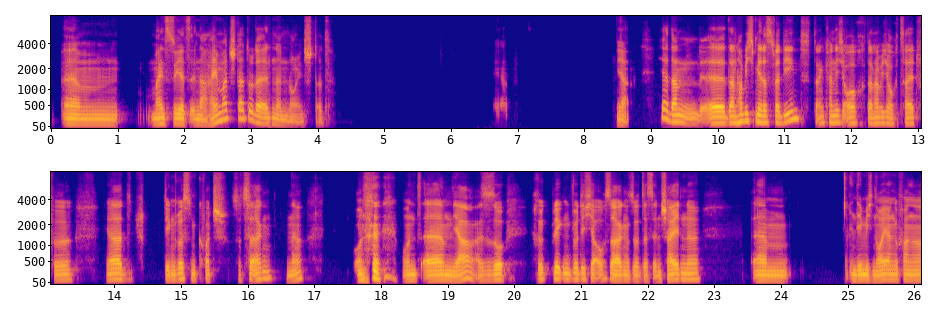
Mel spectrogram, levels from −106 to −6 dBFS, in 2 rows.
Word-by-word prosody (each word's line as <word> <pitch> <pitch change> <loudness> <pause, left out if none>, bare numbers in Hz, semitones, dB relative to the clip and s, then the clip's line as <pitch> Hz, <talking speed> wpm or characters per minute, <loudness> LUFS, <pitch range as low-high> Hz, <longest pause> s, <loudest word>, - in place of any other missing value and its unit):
Ähm, 90 -3 -1 0.3
meinst 100 +1 -1
du 100 - 0
jetzt 95 -1 +1
in 90 - -3
der 85 -1 -2
Heimatstadt 180 - 0
oder 125 -10 +2
in 105 0 -3
der 95 -3 -2
neuen 75 -4 -8
Stadt? - - -6 2.4
Ja. 465 +2 -20 1.7
Ja. - - -2 0.5
Ja, 195 -2 +2
dann 115 -8 +1
äh, 115 +6 +5
dann 120 +2 +2
habe 145 +2 +3
ich 150 -1 -1
mir 135 - +6
das 125 0 +2
verdient, 155 - 0
dann 115 - -5
kann 125 +1 -2
ich 125 - -2
auch 110 -1 -1
dann 105 0 -2
habe 110 0 -1
ich 110 - -2
auch 100 -1 -5
Zeit 105 0 -1
für, 95 +1 -3 0.5
ja, 105 +2 +4
d 105 +2 -14 0.5
den 95 +1 0
größten 110 -1 -1
Quatsch - - +1
sozusagen, 125 +3 -2
ne? 95 +8 -3 0.7
Und 100 0 -1 0.5
und, 95 +1 -3
ähm, 95 0 +4
ja, 95 +8 +4
also 90 +2 -5
so 100 +2 +2 0.4
rückblickend 105 0 0
würde 110 0 0
ich 105 - -1
ja - - +2
auch 105 - -2
sagen, 95 -5 +4
so 90 0 -2
das 90 0 -5
Entscheidende, 105 +3 +3 0.8
ähm, 90 -1 -1 0.9
in 100 - -3
dem 95 +1 +3
ich 95 -1 0
neu 90 +3 +3
angefangen 100 0 -1
100 Hz, 140 wpm, -25 LUFS, 95-115 Hz, 2.4 s, mir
